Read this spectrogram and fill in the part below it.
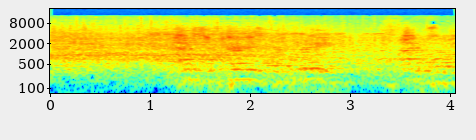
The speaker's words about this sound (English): Well, the applause seems to be coming from the well Boise State Boise State's moving back.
